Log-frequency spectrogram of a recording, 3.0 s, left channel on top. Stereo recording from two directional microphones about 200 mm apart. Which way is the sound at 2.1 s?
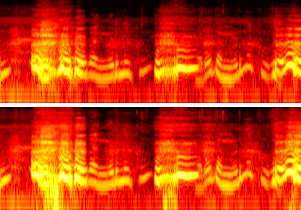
45° right (ahead or behind).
